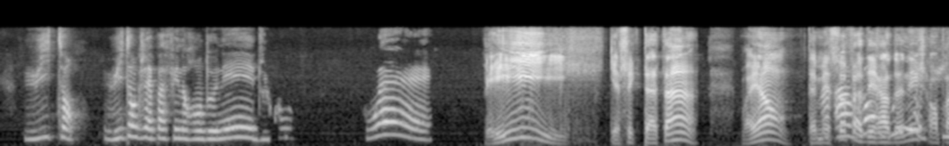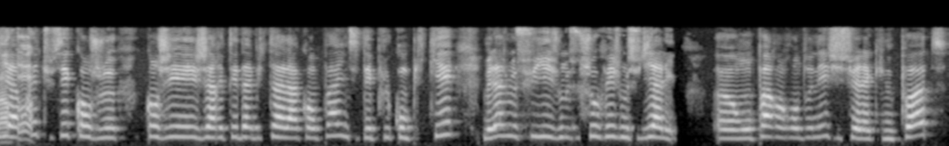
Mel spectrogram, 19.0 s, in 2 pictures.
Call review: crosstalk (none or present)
present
